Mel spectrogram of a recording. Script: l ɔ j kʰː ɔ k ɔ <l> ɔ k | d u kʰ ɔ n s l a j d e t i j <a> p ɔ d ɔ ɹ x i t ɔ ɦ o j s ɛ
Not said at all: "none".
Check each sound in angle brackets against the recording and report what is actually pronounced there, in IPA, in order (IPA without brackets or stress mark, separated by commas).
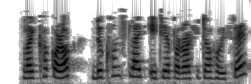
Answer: ɹ, a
